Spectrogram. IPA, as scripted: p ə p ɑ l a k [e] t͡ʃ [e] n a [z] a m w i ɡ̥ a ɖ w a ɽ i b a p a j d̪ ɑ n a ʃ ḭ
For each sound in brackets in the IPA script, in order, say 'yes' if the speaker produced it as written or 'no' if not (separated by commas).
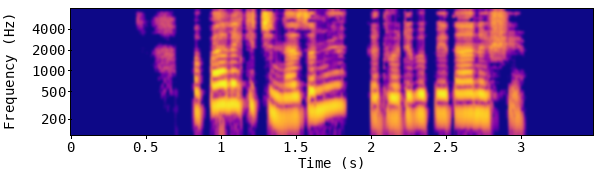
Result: yes, yes, yes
